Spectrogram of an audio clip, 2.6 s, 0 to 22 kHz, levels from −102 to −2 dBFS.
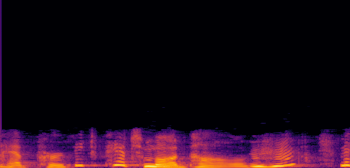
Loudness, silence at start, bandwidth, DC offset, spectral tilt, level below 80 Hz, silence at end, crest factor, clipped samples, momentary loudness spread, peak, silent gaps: -23 LUFS; 0 s; 4.8 kHz; under 0.1%; -6.5 dB/octave; -82 dBFS; 0 s; 16 dB; under 0.1%; 12 LU; -6 dBFS; none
